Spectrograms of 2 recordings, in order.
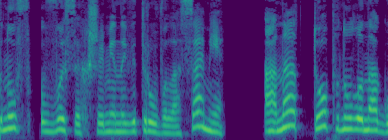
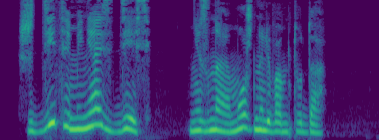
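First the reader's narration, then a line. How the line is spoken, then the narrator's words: Stern. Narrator (Russian): Она сказала строго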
